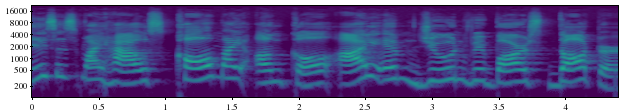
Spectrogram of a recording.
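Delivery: high, deliberate screamed protest. Retelling screaming at police from atop a gate: imitating a scream. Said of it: "I started screaming at them".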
